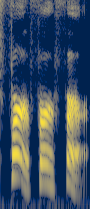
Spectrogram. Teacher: The full or sound just vanishes into that little schwa.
